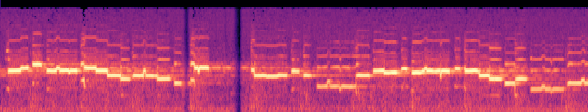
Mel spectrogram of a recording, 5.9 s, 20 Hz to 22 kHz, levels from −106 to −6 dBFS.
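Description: Between 1.55 and 2.43 s the audio suffers repeated stalls (stutter): six times the jitter buffer ran dry because packets arrived late, and the receiver held the last sound for about 168 ms in total (longest pause 71 ms). Nothing is lost, but the flow halts in distinct hiccups. From 3.35 to 4.42 s a jitter buffer slow-down behaves differently. Pitch periods were repeated to add 79 ms, so the audio runs smoothly at 93% speed with the pitch unchanged. It sounds stretched rather than broken into stops.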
